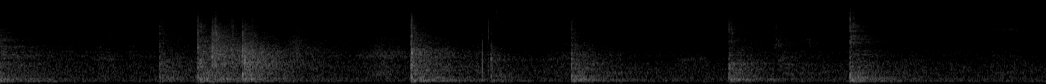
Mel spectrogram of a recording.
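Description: Boxing gloves landing punches in sparring: about nine sharp slaps and thuds at irregular intervals, including a quick run of three about two seconds in. Each hit echoes and fades slowly in the large hall.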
